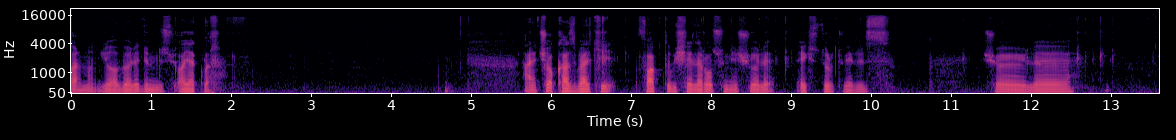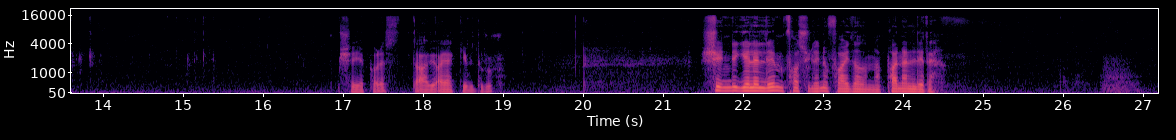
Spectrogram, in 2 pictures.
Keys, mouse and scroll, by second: 0.2 Tab, 5.3 middle click, 5.6 scroll up 1, 5.9 middle click, 6.7 Tab, 7.4 alt+click, 7.9 g, 16.3 Tab, 16.6-17.0 scroll down 1, 17.0 click, 17.2 middle click, 17.8 scroll down 1, 18.0-19.9 middle drag, 19.9 scroll down 1, 20.1-27.1 middle drag.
